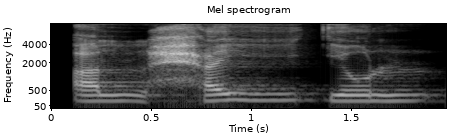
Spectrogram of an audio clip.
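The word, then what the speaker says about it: الحي: আল হাইউল আল high এখানে লম্বা হা আছে এটা অবশ্যই আমরা সতর্কভাবে উচ্চারণ করব হাই এখানে হাই পড়া যাবে না ইউল অনেকজন এখানে ভুল করে উল পড়ে ইয়া পেশ ইউল আল হাইউল এখানে কাই পড়া যাবে না ইউ তিন আলিফের টান দিব পেশের বামে ওয়াও সাকিন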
